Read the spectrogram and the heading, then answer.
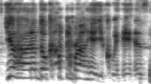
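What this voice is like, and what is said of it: Put-on accent. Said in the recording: “it was an accent”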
